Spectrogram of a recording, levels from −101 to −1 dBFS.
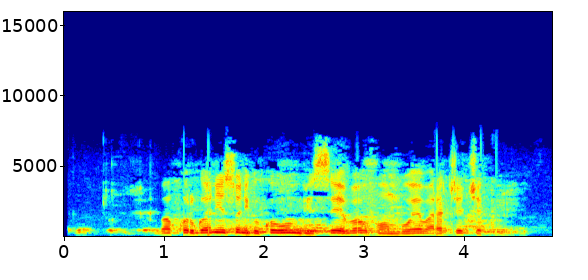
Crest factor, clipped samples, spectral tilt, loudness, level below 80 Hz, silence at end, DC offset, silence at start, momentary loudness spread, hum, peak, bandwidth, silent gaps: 14 dB; under 0.1%; -4.5 dB/octave; -15 LUFS; -52 dBFS; 0.25 s; under 0.1%; 0.05 s; 19 LU; none; -2 dBFS; 7.2 kHz; none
